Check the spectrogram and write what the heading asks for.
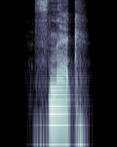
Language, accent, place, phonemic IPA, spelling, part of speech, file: German, Germany, Berlin, /snɛk/, Snack, noun, De-Snack.ogg
- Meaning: snack (a light meal)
